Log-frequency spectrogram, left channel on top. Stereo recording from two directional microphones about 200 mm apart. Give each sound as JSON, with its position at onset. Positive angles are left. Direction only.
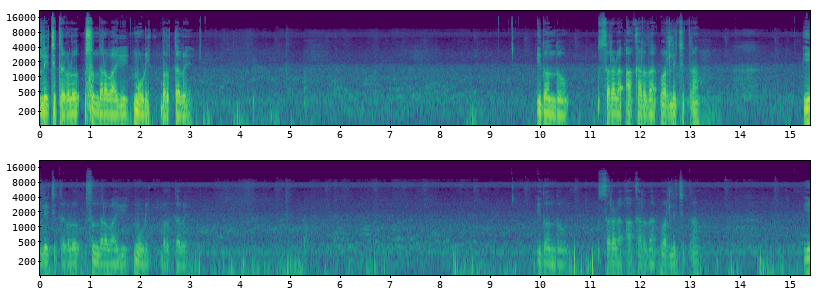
{"t": 0.0, "sound": "speech", "side_deg": 55}
{"t": 9.9, "sound": "speech", "side_deg": 45}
